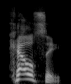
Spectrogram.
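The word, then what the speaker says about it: Kelce: i'm jason kelsey he says his own name kelsey so then i started thinking to myself is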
